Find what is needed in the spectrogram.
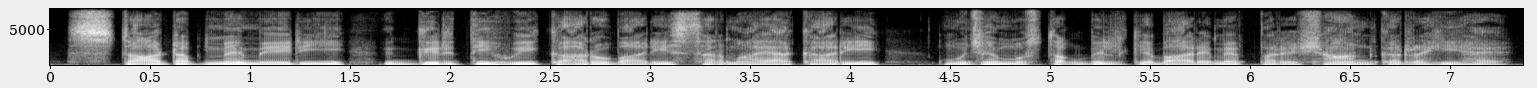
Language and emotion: Urdu, fearful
